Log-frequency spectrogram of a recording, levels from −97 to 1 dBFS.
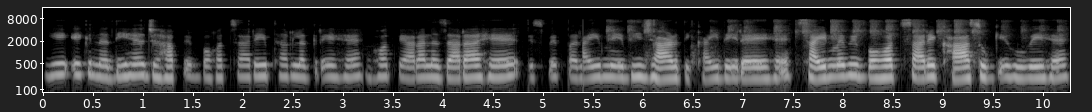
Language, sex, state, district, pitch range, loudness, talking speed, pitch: Hindi, female, West Bengal, Purulia, 205-225 Hz, -35 LUFS, 185 wpm, 215 Hz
